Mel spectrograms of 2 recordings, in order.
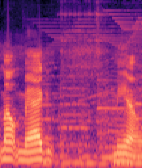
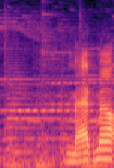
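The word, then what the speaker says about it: Mount Magmeow: mount mag meow a top mount mag meow not magma I don't know how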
